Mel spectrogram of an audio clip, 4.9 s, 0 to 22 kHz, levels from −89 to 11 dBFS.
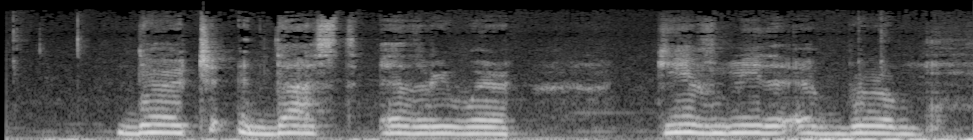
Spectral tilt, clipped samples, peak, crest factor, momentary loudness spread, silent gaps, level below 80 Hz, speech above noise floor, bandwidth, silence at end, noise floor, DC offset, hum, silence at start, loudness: -5.5 dB/octave; under 0.1%; 0 dBFS; 12 dB; 12 LU; none; -30 dBFS; 21 dB; 14.5 kHz; 0 s; -32 dBFS; under 0.1%; none; 0.05 s; -12 LUFS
